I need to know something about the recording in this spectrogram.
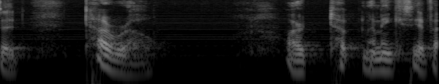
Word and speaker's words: Thoreau: works of Emerson, and as he pronounces it, Thoreau, or let me see if I can get it right. Thoreau. It's a little different than I typically do it. I usually use Thoreau. He says it's correctly Thoreau.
